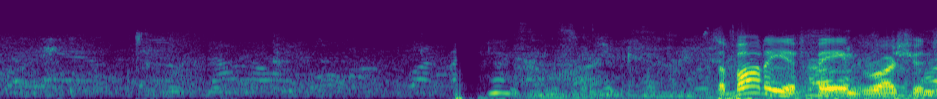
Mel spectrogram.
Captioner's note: crowd frantically whispering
